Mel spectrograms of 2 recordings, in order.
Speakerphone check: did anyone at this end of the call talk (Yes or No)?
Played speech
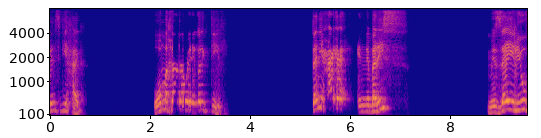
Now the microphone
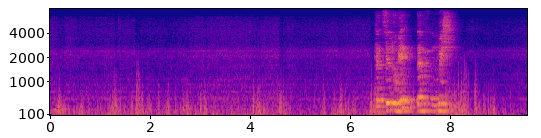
Yes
